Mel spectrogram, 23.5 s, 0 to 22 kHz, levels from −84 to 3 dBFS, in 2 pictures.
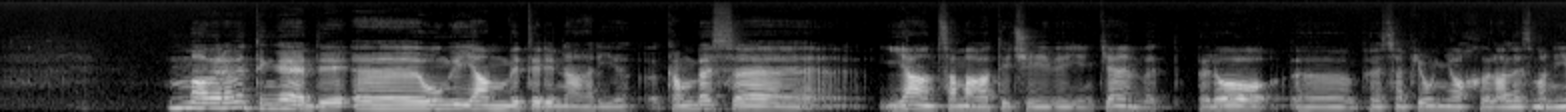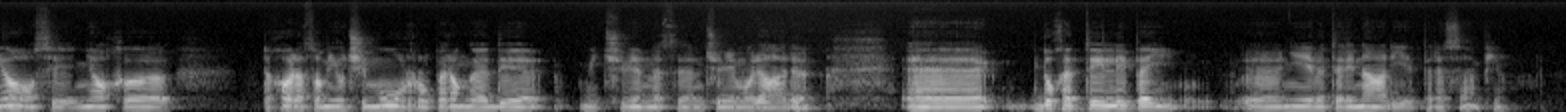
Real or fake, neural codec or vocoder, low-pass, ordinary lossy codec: real; none; none; none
